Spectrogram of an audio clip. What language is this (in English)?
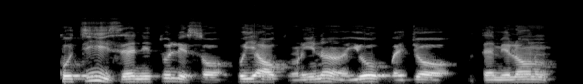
Yoruba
